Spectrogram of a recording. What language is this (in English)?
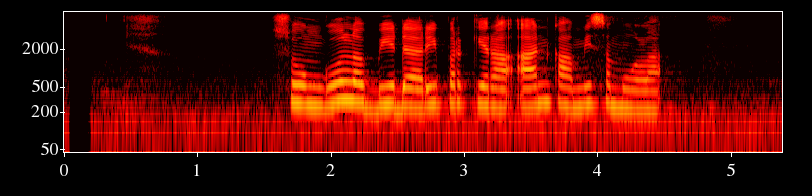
Sundanese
